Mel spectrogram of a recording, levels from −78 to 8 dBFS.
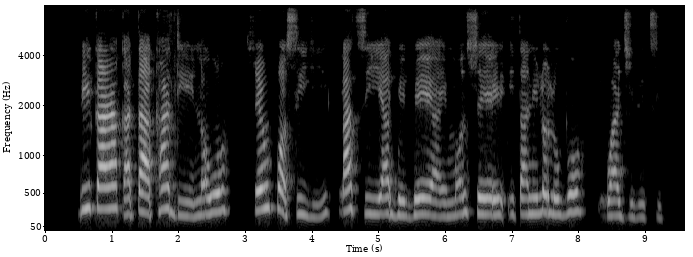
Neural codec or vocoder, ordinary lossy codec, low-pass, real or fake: codec, 16 kHz, 16 kbps, FunCodec, trained on LibriTTS, 50 frames a second; none; none; fake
